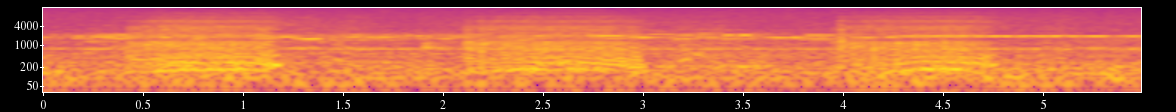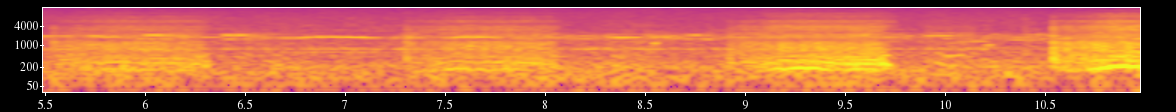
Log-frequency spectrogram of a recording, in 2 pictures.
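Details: Two-week-old snoring: repeated rasping breath noises roughly every 1.5 to 2 seconds, steady tone, music in background; snoring.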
